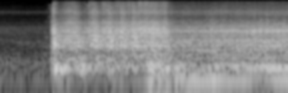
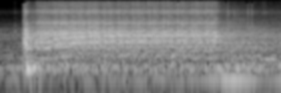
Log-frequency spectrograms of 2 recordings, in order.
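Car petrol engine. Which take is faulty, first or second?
second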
